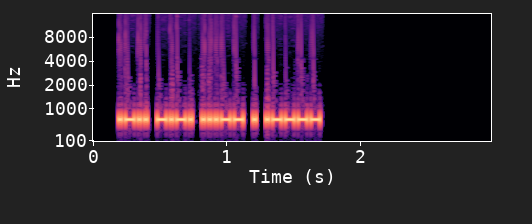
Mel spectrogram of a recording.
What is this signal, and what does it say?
Morse code, heard as a keyed tone, about 50 wpm, 700 Hz. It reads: LC3E1
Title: Code Groups - 5 Letter:Numbers - 50wpm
